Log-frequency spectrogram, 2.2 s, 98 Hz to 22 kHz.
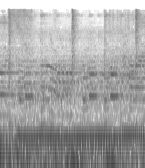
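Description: An electronic music track playing through the 12-speaker Harman Kardon car audio system, heard inside the cabin, with held synth notes, gliding lines and heavy bass.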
